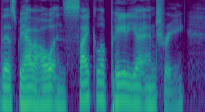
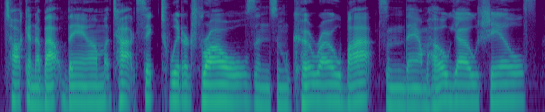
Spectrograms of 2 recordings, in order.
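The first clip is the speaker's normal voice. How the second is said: put-on Southern accent. Streamer mocks fandom drama for chat in a hammed Southern accent. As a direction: play a fed-up Southern old-timer in a Southern accent. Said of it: "Love me some Southern accent".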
